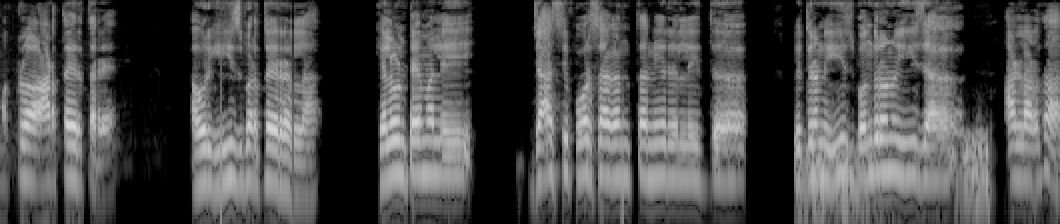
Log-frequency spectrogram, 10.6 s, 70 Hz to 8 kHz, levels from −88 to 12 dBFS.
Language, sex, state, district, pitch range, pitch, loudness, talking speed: Kannada, male, Karnataka, Bellary, 165-200 Hz, 185 Hz, -16 LUFS, 115 wpm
